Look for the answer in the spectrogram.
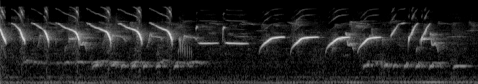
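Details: Belgian canary song, for stimulating a bird to sing: loud falling whistled notes, then a flat tone and rising slurred whistles, with a faint low hum beneath.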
